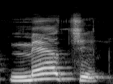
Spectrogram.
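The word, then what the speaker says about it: match: अब यहाँ पर देखिए यहाँ पर टी सी एच एक साथ है तो यहाँ पर भी टी साइलेंट है। इसको पढ़ते हैं कैच, इसको पढ़ते हैं मैच, इसको पढ़ते हैं वॉच।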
